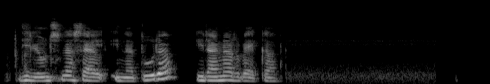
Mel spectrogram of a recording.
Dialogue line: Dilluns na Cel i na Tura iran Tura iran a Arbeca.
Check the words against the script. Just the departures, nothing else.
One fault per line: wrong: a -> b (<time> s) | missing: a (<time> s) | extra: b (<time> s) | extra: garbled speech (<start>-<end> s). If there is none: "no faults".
missing: Tura iran (2.3 s)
